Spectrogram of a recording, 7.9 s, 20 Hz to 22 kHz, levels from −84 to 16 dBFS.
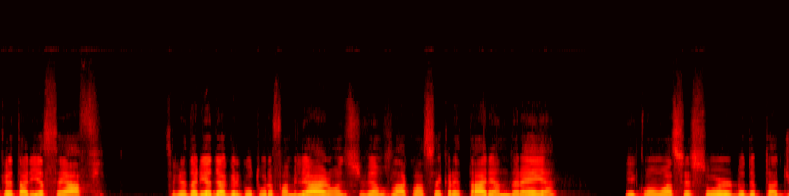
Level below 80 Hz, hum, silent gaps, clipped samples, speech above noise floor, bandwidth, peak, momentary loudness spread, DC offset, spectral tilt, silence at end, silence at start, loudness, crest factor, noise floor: -66 dBFS; none; none; under 0.1%; 52 dB; 12 kHz; -8 dBFS; 8 LU; under 0.1%; -7 dB/octave; 0 s; 0.05 s; -27 LUFS; 18 dB; -78 dBFS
